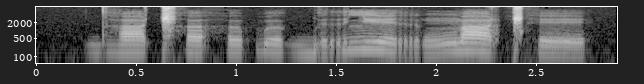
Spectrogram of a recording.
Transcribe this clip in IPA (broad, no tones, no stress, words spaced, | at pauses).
dʱaǁʰɐ hɵɓɵɡ͡bɨr lʲerɵ ŋ͡ma ǁʰe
